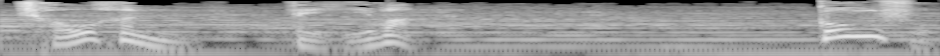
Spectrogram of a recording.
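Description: Slow, solemn male drama narrator. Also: mid-range voice, huge pitch swings. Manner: solemn, storytelling, measured. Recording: muffled lo-fi, music bed behind.

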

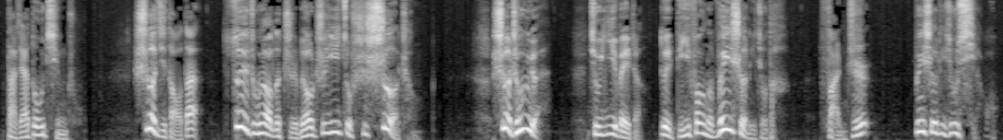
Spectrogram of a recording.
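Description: An actor playing an earnest missile designer in a radio drama, arguing his bold plan to a meeting in an emphatic, deliberate way. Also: on the high side, wildly swooping pitch, breathy edge, dry recording, studio quality, exaggerated voice. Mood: earnest, insistent. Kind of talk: radio drama acting, formal speech to a meeting.

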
